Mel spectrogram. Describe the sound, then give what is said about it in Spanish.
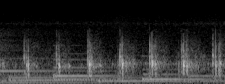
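Horse hooves clip-clop at an even walking pace, about seven crisp strikes at moderate volume, over a soft, steady background hum of sustained tones. “Al notar que entre las frondosas copas de los árboles asomaban las torres de un palacio, el príncipe, que era muy curioso, se bajó del caballo para acercarse y poder ver mejor.”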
